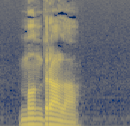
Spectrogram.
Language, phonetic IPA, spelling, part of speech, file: Polish, [mɔ̃nˈdrala], mądrala, noun, Pl-mądrala.ogg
